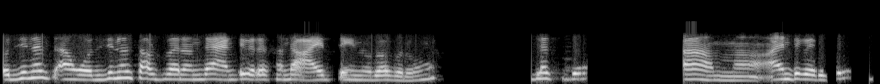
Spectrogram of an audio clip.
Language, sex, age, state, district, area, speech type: Tamil, female, 18-30, Tamil Nadu, Tirunelveli, urban, conversation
